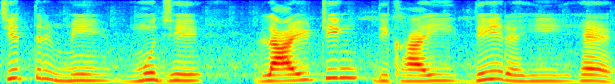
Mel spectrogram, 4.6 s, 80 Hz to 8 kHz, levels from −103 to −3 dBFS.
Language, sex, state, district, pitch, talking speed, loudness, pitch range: Hindi, female, Madhya Pradesh, Katni, 215 Hz, 105 wpm, -21 LUFS, 200-240 Hz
